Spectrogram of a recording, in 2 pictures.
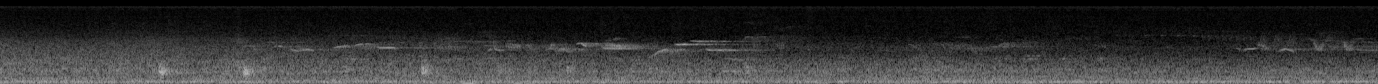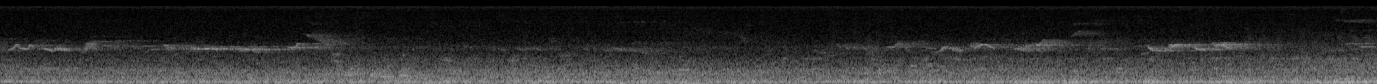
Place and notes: recorded june 22nd, 2008, around 8 p. m.
project: "hasenbrot - a private sound diary"
Cologne, Germany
